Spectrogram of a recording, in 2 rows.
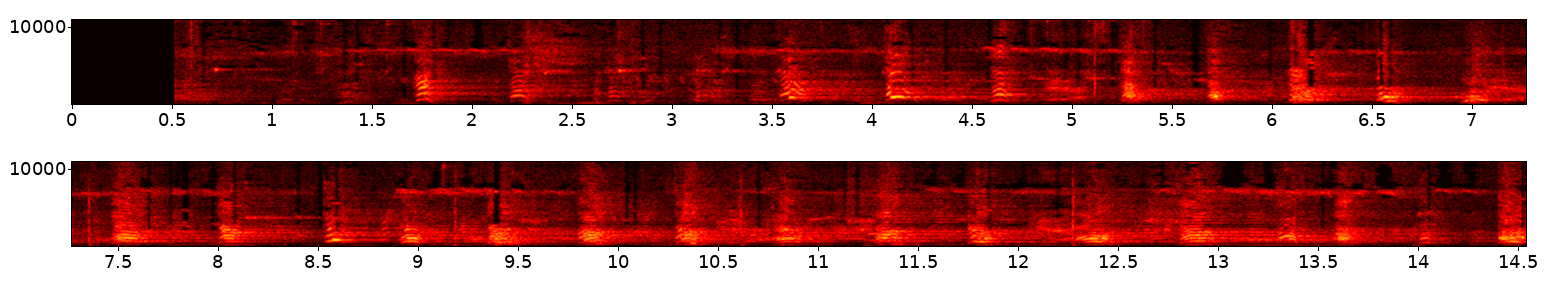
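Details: Giant Schnauzer of the Blackmoore kennel named Yukon, recorded in May 2018, barking in a steady run of sharp harmonic barks about twice per second, growing louder midway, with yelpy overtones and faint voices behind.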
